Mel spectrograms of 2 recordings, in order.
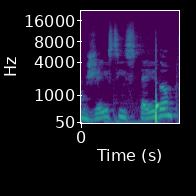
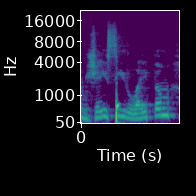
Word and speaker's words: Latham: and drafting left tackle J.C. Statham, number 7 overall. I mispronounced Latham's name. Let me do that one more time. And drafting left tackle J.C. Latham, number 7 overall.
